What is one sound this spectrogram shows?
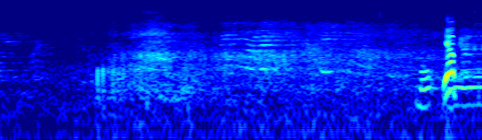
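Brooms scrub rapidly on ice.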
